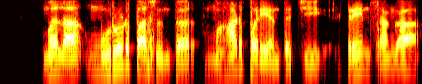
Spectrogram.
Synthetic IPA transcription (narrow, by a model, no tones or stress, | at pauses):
məlamuɾuːɽpasuːnt̪əɾməɦaɽpəɾjənt̪ət͡ɕiːʈɾensãŋɡa̰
